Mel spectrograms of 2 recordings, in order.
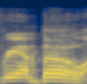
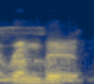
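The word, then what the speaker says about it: Rambeau: either she's gonna build the last name is pronounced Rambo I told you you know I was trying to put more of a French pronunciation rembu there from Louisiana what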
